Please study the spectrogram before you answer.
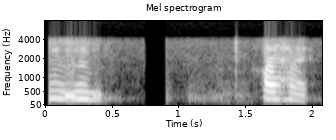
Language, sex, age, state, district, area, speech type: Assamese, female, 18-30, Assam, Jorhat, urban, conversation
